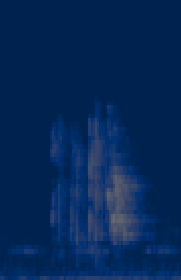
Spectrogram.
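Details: Budgerigars at play indoors: a brief burst of scratchy, buzzy chirping that swells into a harsh, high chattering note.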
